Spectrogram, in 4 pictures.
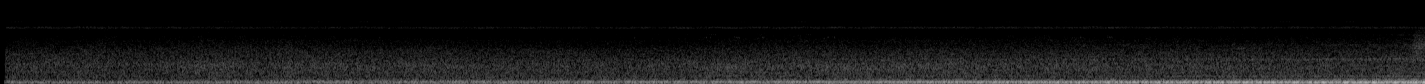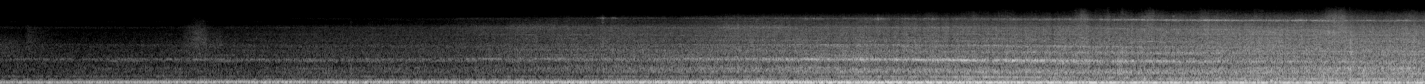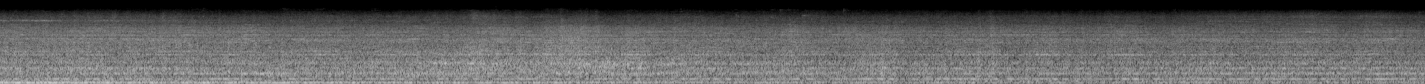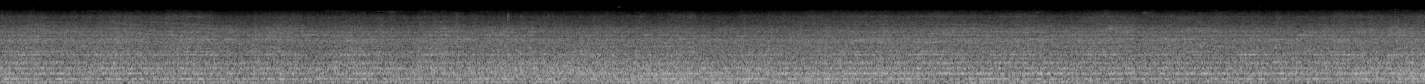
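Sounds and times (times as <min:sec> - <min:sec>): diesel locomotive engine rumble: 0:00.1 - 0:57.0
wheel and rail noise: 0:00.1 - 0:57.0
tank cars rolling past: 0:14.0 - 0:57.0.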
